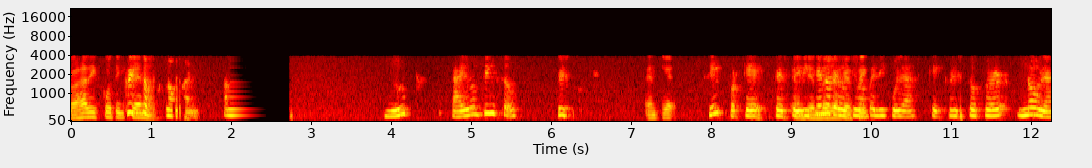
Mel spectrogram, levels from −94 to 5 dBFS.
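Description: At 2.00 s the speech smears into a fading buzz, then goes silent until 2.75 s and resumes with 0.74 s lost, likely from a long network dropout.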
